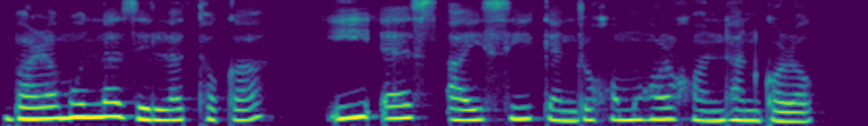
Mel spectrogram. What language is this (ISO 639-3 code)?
asm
